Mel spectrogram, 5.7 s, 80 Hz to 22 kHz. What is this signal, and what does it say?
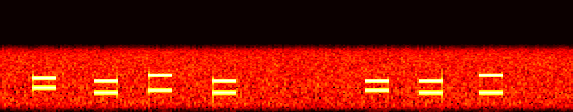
DTMF, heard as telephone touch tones, dialled by hand, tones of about 240 ms, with phone line noise. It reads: 0494 746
